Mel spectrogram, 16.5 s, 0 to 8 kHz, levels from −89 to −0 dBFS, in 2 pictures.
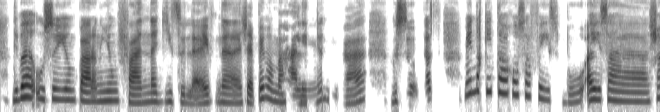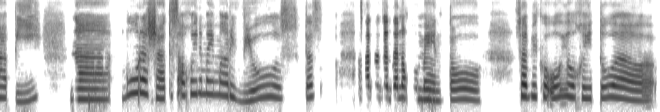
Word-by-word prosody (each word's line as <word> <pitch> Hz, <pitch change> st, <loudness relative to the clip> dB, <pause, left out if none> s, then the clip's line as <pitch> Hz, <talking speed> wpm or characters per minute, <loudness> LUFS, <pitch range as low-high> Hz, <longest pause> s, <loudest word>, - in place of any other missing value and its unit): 'di 225 Hz, -, -3 dB
ba 290 Hz, 0 st, +9 dB
uso 250 Hz, 0 st, +5 dB
yung 235 Hz, -1 st, -1 dB
parang 205 Hz, -1 st, +5 dB
yung 215 Hz, +1 st, -3 dB
fan 175 Hz, 0 st, +3 dB
na 195 Hz, -, +3 dB
Jisulife 185 Hz, -1 st, 0 dB
na 185 Hz, -1 st, +2 dB
siyempre 190 Hz, +8 st, +2 dB
mamahalin 165 Hz, -8 st, -1 dB
yun, -, -, -13 dB
'di 160 Hz, -, -29 dB
ba, 170 Hz, +8 st, 0 dB, 0.3 s
gusto -, -, +4 dB
tapos -, -, -1 dB, 0.4 s
may 360 Hz, -, +4 dB
nakita 415 Hz, -3 st, 0 dB
ako 350 Hz, -, -2 dB
sa 325 Hz, -3 st, -2 dB
Faceboo 200 Hz, -8 st, -7 dB
ay, 240 Hz, +1 st, +4 dB
sa 235 Hz, -1 st, +4 dB, 0.4 s
Shopee 245 Hz, -1 st, -1 dB, 0.4 s
na 245 Hz, 0 st, +3 dB, 0.3 s
mura 380 Hz, +5 st, +2 dB
siya 265 Hz, -6 st, +5 dB
tapos 320 Hz, +6 st, -1 dB
okey 365 Hz, -, -1 dB
naman 365 Hz, -1 st, -3 dB
yung 345 Hz, -, -4 dB
mga 320 Hz, -1 st, -1 dB
reviews, 260 Hz, +6 st, -4 dB, 0.2 s
tapos 295 Hz, +10 st, -4 dB, 0.3 s
ang 285 Hz, +3 st, -2 dB
gaganda 280 Hz, -1 st, +5 dB
ng -, -, -29 dB
komento, 235 Hz, -1 st, -3 dB, 0.4 s
sabi 305 Hz, -1 st, +3 dB
ko, 290 Hz, -, 0 dB
"Uy 300 Hz, +3 st, -1 dB
okey 265 Hz, -2 st, -3 dB
'to 275 Hz, +2 st, -3 dB
ah, 245 Hz, -6 st, +1 dB
245 Hz, 165 wpm, -25 LUFS, 210-290 Hz, 0.4 s, ba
